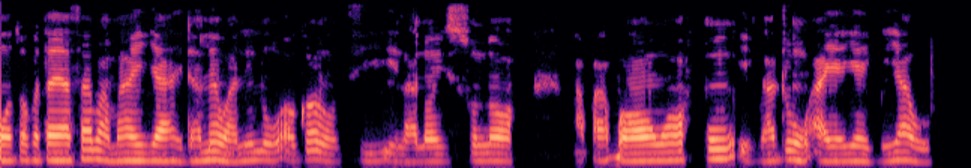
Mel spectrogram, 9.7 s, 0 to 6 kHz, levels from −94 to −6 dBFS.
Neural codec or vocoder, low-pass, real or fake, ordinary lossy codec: none; 5.4 kHz; real; none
